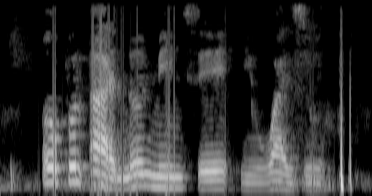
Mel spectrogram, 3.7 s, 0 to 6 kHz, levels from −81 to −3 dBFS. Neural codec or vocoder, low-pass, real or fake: none; 5.4 kHz; real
